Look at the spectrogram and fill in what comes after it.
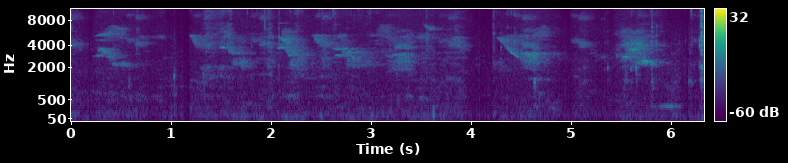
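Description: Faint chirping of small birds: many short calls, each sliding downward in pitch, repeating throughout.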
